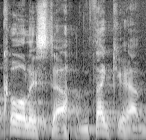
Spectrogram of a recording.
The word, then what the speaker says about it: Khalistan: Hat B says, oh yeah, khalistan, we're saying it correctly. It's not khalistan. God knows where they got that from. I think the general consensus said, James, it is khalistan, not khalistan.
